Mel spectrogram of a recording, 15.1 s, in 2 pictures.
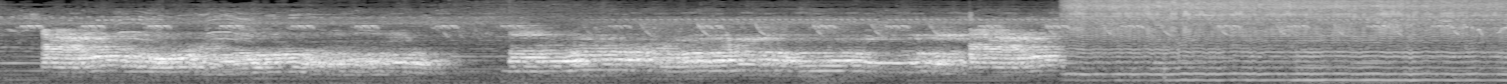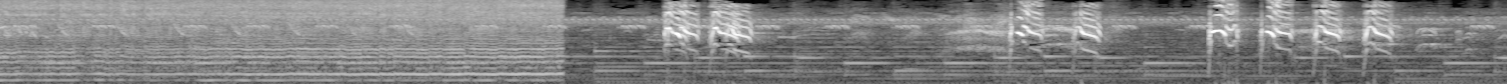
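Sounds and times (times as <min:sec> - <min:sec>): bees buzzing: 0:05.3 - 0:10.4.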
